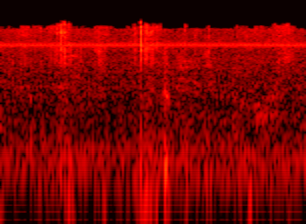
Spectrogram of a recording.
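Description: Near silence: room tone with a faint steady high hum and a few very faint small ticks.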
